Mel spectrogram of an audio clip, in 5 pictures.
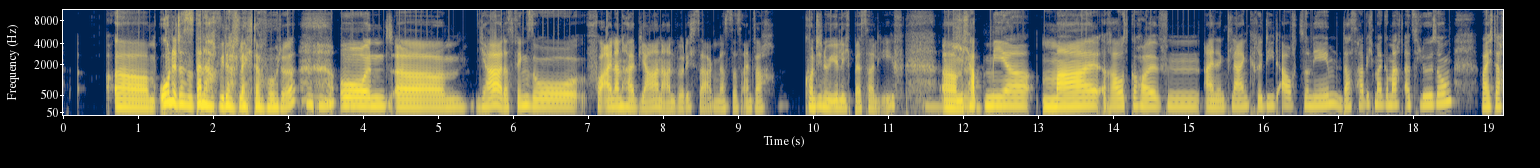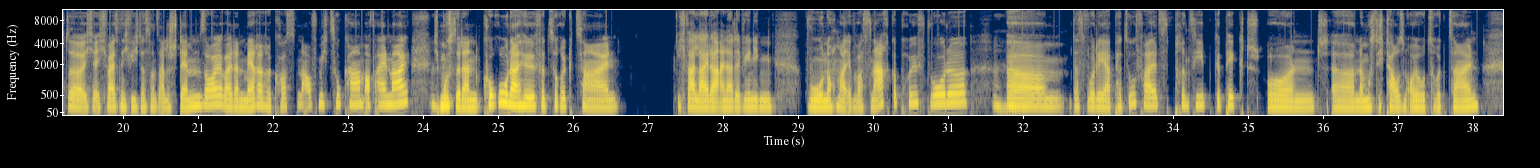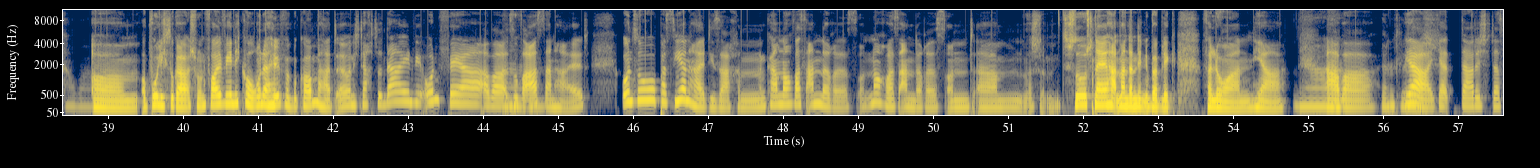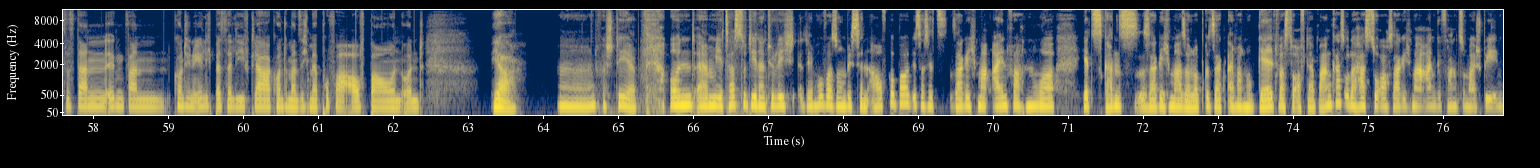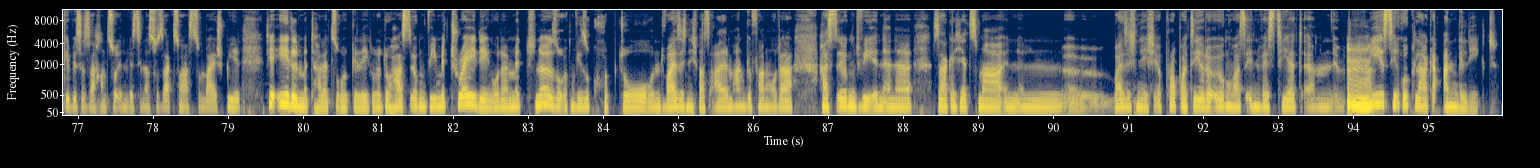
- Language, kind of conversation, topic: German, advice, Wie kann ich im Alltag besser mit Geldangst umgehen?
- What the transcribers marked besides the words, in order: distorted speech; laughing while speaking: "danach wieder schlechter wurde"; background speech; put-on voice: "Nein, wie unfair!"; in English: "Property"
